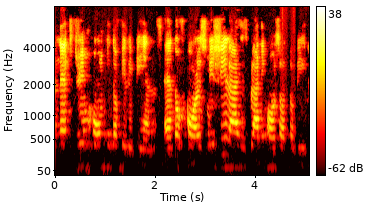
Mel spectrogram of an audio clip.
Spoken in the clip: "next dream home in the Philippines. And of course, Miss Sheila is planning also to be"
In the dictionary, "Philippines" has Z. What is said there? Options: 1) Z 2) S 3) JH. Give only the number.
2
